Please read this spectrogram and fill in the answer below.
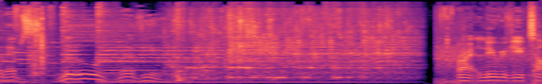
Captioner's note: loo flushes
